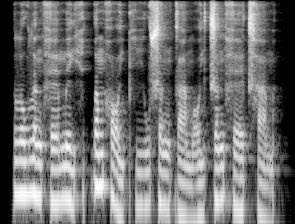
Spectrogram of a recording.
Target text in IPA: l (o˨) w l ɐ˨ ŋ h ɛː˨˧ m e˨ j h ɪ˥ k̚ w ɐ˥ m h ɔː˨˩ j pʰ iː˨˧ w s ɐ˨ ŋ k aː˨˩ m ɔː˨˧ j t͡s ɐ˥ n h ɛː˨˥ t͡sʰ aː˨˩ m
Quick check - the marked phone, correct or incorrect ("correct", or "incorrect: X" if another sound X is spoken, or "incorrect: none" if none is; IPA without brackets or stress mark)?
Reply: incorrect: o˧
